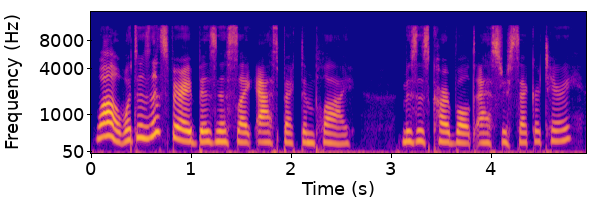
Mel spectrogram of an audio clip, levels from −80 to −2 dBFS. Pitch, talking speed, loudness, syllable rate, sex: 240 Hz, 170 wpm, -21 LUFS, 5.7 syllables/s, female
